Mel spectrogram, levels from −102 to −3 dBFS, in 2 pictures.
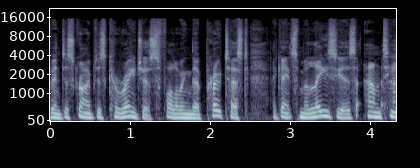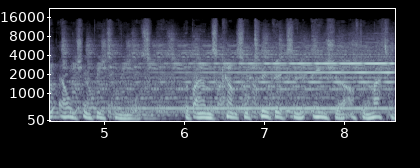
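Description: From 4.14 s to the end of the speech clip at 8.65 s, a feedback howl builds. The microphone picks up its own loudspeaker output, and each trip round the loop comes back louder. The repeats pile up, narrowing to a shrill tone around 3 kHz that pulses about every third of a second and peaks near 2 dB above the speech. On a spectrogram a bright horizontal line near 3 kHz thickens over time. The waveform's envelope swells in rhythmic bulges.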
